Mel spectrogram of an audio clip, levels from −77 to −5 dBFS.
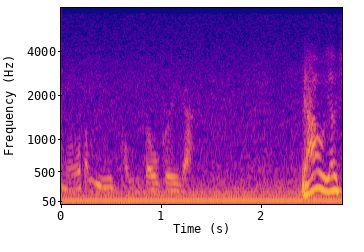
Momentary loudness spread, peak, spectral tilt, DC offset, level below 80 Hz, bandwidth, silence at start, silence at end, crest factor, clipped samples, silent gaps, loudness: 11 LU; -6 dBFS; -8.5 dB/octave; under 0.1%; -28 dBFS; 7.6 kHz; 0 s; 0 s; 16 dB; under 0.1%; none; -25 LUFS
